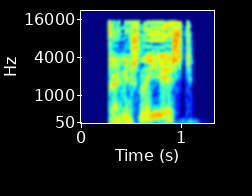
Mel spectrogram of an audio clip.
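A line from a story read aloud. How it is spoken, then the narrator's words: Cheerful. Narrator (Russian): бодро ответил торговец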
